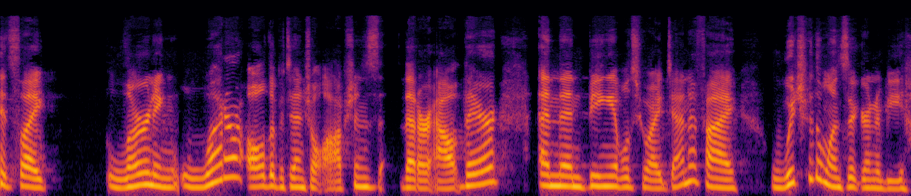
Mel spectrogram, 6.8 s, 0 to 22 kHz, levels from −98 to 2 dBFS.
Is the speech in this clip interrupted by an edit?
yes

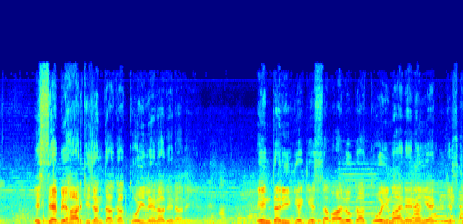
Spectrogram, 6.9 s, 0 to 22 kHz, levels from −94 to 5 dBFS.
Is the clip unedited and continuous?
yes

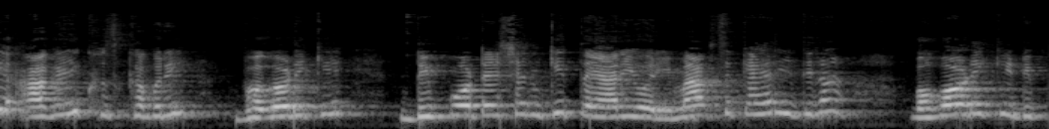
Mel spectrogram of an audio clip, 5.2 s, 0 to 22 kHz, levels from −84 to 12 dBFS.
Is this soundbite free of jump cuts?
yes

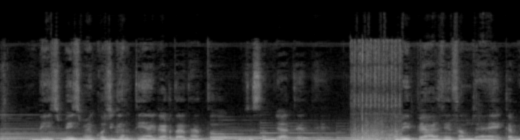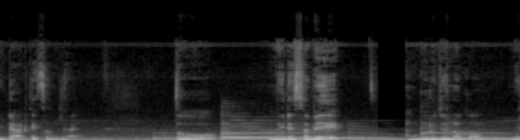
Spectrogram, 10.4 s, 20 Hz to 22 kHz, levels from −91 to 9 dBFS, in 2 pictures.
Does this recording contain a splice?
no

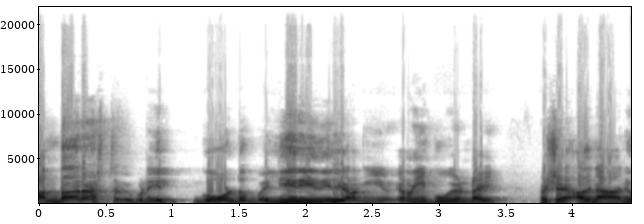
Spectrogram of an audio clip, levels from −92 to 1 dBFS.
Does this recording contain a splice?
no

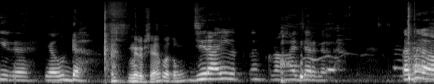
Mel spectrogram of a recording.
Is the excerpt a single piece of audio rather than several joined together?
yes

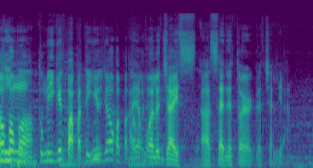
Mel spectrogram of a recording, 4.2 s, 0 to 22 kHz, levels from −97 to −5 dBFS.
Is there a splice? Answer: yes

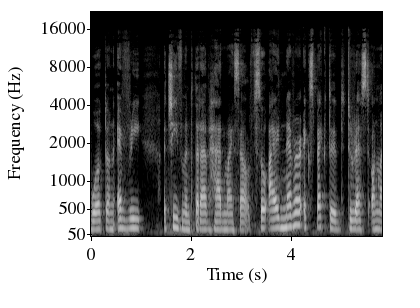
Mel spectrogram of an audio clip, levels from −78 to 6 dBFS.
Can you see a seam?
yes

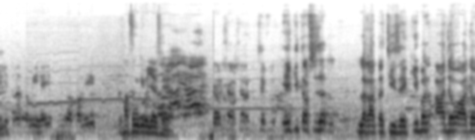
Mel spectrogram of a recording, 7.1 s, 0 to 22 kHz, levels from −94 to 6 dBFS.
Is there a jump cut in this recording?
yes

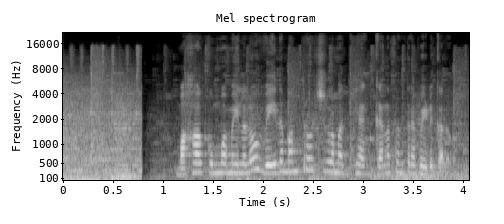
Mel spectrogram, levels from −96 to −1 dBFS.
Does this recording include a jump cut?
no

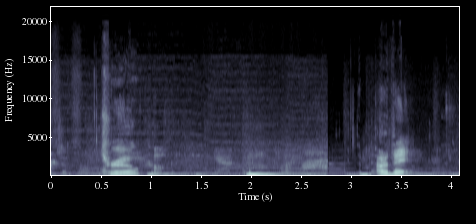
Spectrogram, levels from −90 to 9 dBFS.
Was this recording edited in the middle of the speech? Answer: yes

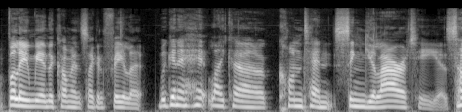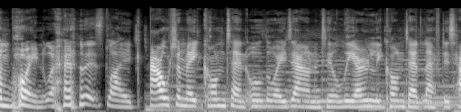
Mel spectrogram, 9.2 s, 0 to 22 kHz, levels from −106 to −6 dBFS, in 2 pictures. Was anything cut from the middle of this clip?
yes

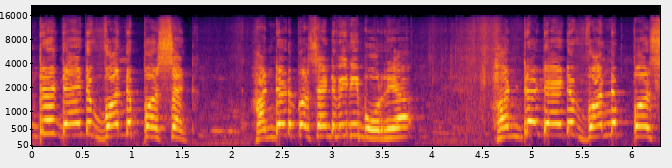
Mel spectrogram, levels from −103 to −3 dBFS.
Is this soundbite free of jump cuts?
yes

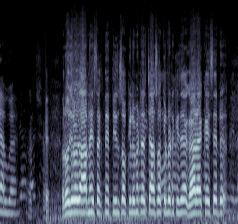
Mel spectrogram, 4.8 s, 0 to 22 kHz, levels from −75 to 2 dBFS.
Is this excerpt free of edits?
no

